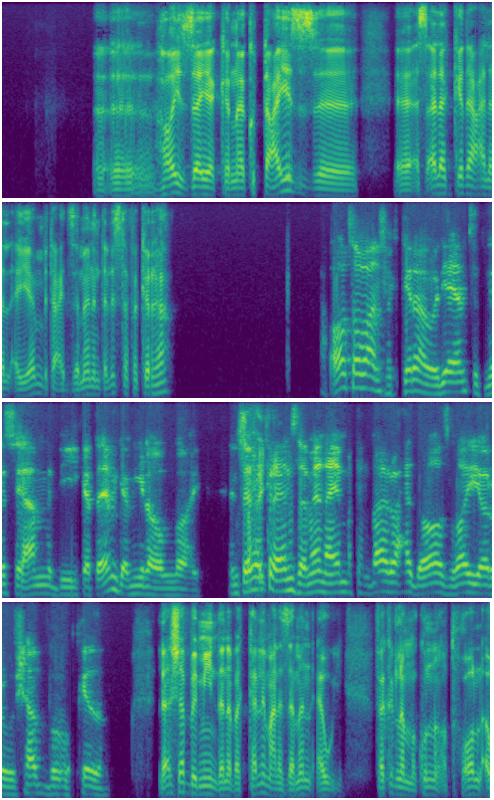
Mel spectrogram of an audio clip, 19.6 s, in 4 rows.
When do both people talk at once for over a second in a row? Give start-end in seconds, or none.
none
